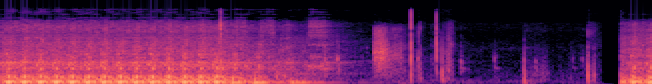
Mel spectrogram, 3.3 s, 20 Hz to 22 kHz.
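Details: 2013 Honda Rancher 420 ATV, 19,000 miles, 1,900 hours, after stator replacement; even low single-cylinder thump at idle, engine cut and handling noises, then smooth restart; charging 14-plus volts; normal idle.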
